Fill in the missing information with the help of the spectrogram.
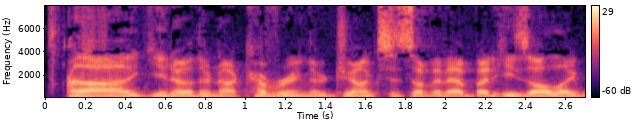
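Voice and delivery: ordinary talk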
